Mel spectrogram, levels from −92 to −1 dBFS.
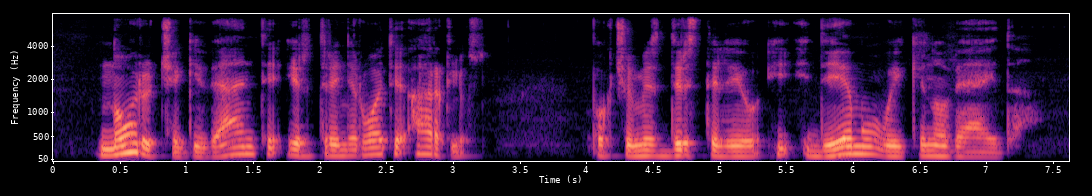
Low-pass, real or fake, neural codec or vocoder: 7.2 kHz; real; none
